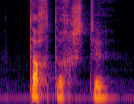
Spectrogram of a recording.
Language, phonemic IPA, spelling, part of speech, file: Dutch, /ˈtɑxtəxstə/, 80e, adjective, Nl-80e.ogg
- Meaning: abbreviation of tachtigste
